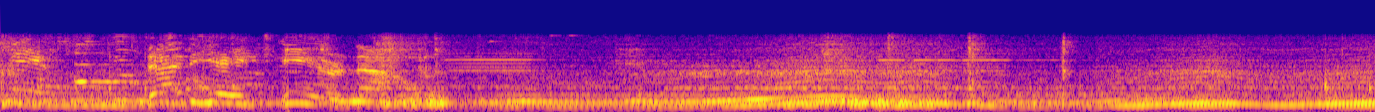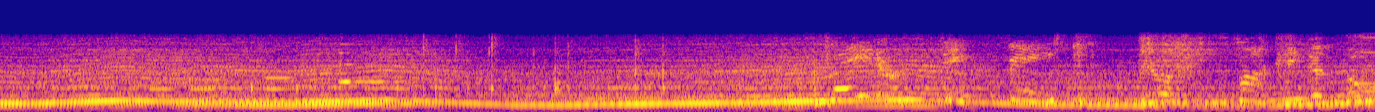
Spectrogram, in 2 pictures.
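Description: A car engine hums and revs, its pitch rising and falling as it drives.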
